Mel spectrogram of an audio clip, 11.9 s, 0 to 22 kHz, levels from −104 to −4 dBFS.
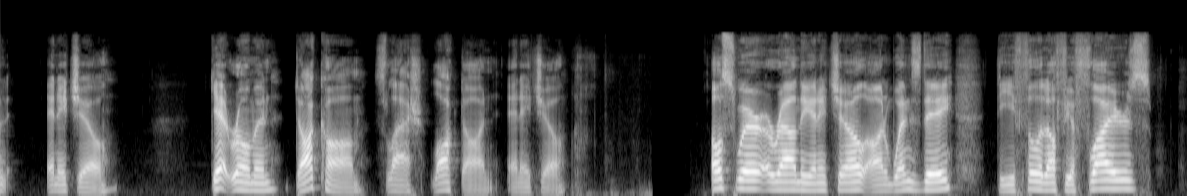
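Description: No faults detected anywhere in this speech recording.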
